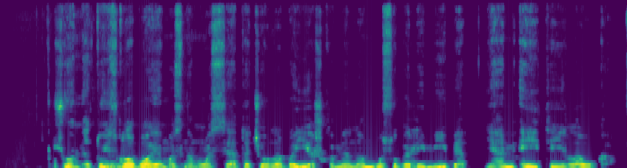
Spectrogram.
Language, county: Lithuanian, Alytus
